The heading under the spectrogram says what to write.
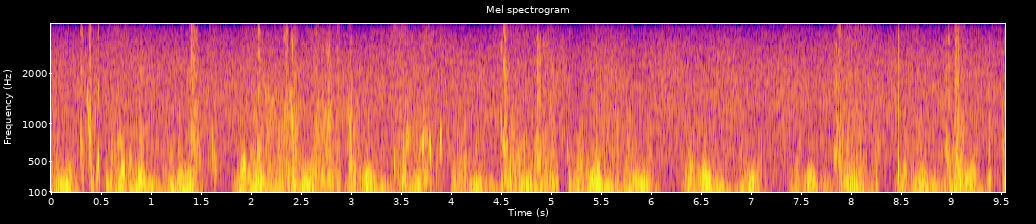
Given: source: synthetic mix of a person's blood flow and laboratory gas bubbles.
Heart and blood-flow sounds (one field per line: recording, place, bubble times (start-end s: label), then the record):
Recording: Doppler ultrasound of blood flow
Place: precordium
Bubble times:
0.00-0.11 s: bubbles
0.28-0.78 s: bubbles
0.87-0.94 s: bubbles
1.37-1.52 s: bubbles
1.58-1.68 s: bubbles
2.00-2.50 s: bubbles
2.60-3.08 s: bubbles
3.40-3.94 s: bubbles
4.00-4.17 s: bubbles
4.47-5.09 s: bubbles
5.14-5.24 s: bubbles
7.82-8.30 s: bubbles
8.46-8.52 s: bubbles
8.91-9.15 s: bubbles
9.35-9.44 s: bubbles
9.50-9.54 s: bubbles
From the record:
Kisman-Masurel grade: 332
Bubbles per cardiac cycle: rolling drumbeat, 9 or more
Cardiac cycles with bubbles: 50 to 99%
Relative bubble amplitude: moderate (0.250 to 0.450)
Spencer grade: 3 (all of the cardiac periods contain showers or single bubble signals, but not dominating or overriding the cardiac motion signals)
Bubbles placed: only in the low amplitude regions of the cardiac cycle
